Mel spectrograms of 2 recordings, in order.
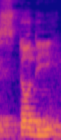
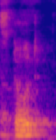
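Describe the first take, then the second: First: The final vowel sound is clearly pronounced. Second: The final vowel sound is dropped entirely. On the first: The speaker calls it right. "So you should say study" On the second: The speaker calls it wrong. "not stud"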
